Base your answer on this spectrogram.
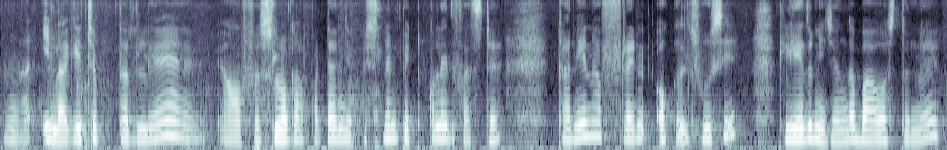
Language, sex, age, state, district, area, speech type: Telugu, female, 45-60, Andhra Pradesh, Kakinada, rural, spontaneous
